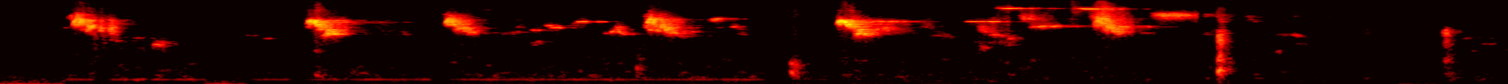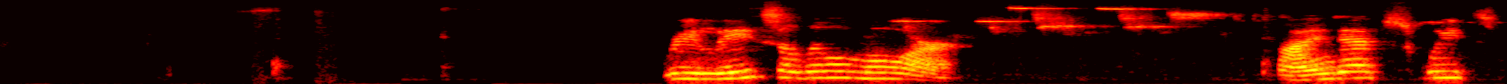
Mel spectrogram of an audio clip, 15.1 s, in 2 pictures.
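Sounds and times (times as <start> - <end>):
songbird singing: 0.2 - 7.5, 10.9 - 15.0.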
